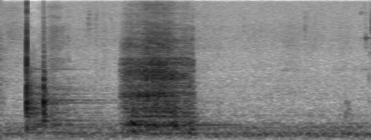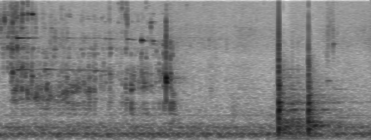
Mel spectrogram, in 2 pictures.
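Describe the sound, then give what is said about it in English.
A short splash of water being poured, set between sharp clicks and knocks of handling a glass or bottle, with a softer rustling patch in the middle; no talking. “So I'm just going to grab some water.”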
